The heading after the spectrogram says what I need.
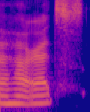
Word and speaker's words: Haaretz: The Haaretz live blog says that Netanyahu is set to give an address to the Israeli public on Wednesday evening, so shortly.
